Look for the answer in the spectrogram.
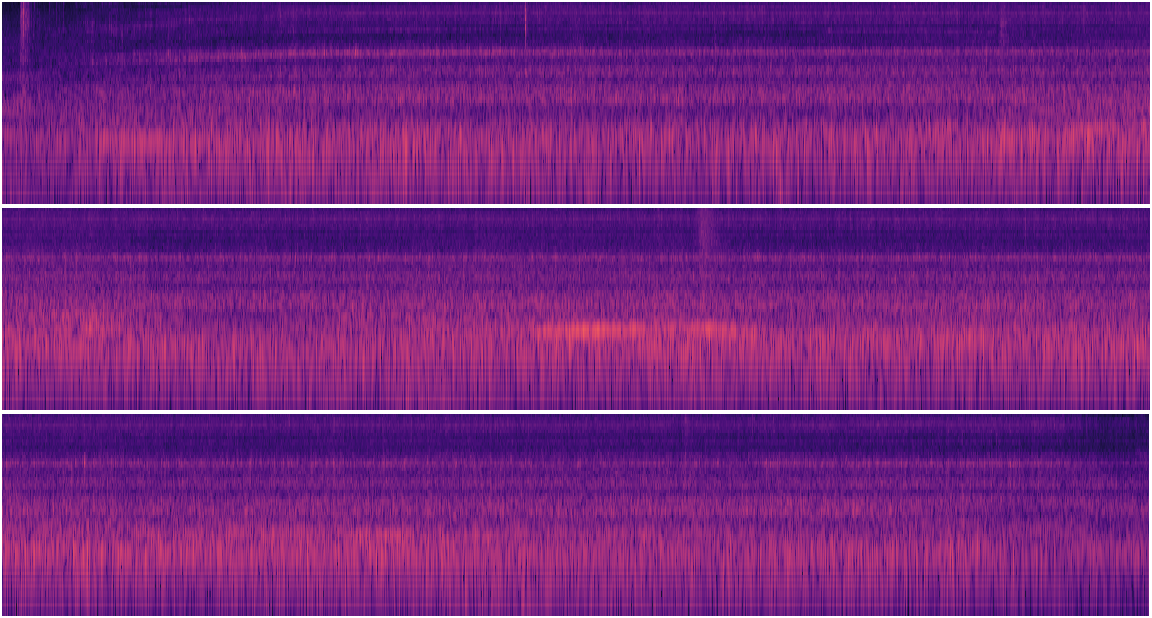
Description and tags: Gas pumping
Gas, recording, field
